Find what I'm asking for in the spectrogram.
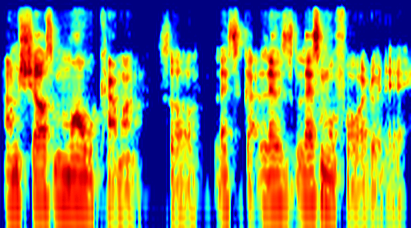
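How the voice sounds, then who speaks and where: A man in his thirties from Cameroon, appearing as an entrepreneur guest in a casual video call interview, speaks from his home living room through a laptop webcam. His low, creaky voice holds a fairly even intonation at normal speed. He gives earnest, rambling advice and often restarts his sentences.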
